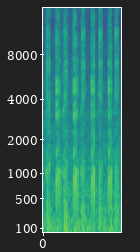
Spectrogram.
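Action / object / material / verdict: shake / plastic-cased lithium drone battery pack / plastic / loose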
